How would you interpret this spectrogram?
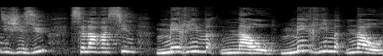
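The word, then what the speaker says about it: μεριμνάω: C'est la racine Merim Nao. Merim Nao. Ça s'écrit comme ça se prononce. M-E-R-I-M. N-A-O, Merim Nao, ça veut dire ne prends pas soin de quelque chose qui t'emmène dans le souci.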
